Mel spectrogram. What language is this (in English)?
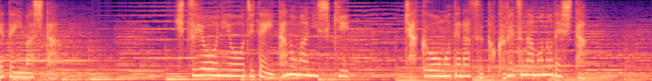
Japanese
